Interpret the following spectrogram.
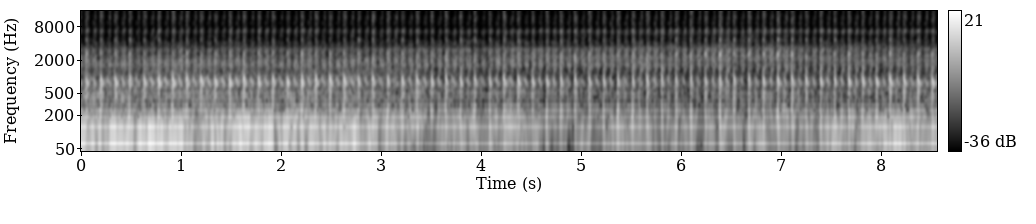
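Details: T16B Lanz-type brass half-tracked model tractor on its second start, outdoors, blowing smoke rings at scale speed: crisp, even firing beats at about three and a half per second, steady and unhurried; normal healthy slow idle.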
